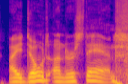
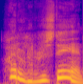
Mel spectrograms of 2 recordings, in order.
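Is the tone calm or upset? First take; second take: calm; upset. First: It is said in a very calm way. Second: It is said in an upset, distressed way.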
